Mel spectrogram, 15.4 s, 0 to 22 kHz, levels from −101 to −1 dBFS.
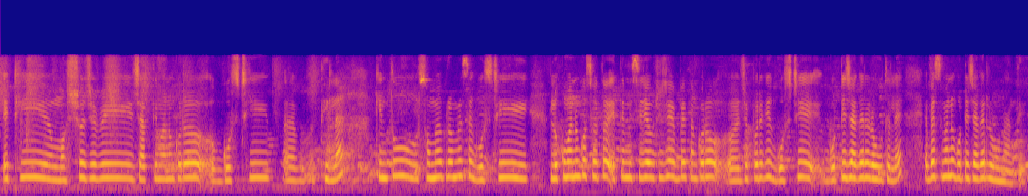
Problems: constant background noise, continuous background conversations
